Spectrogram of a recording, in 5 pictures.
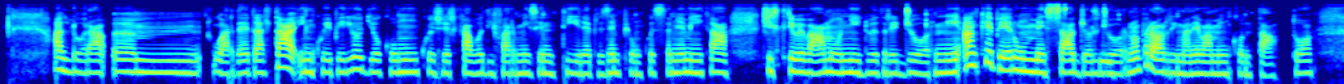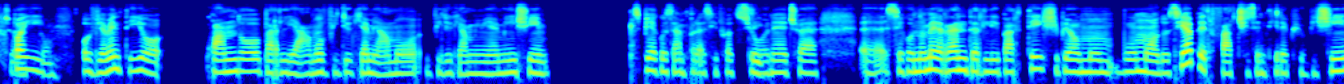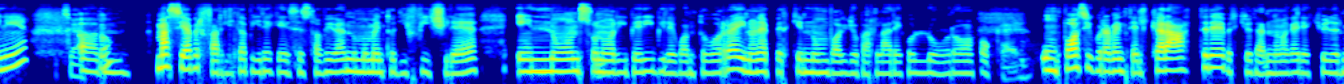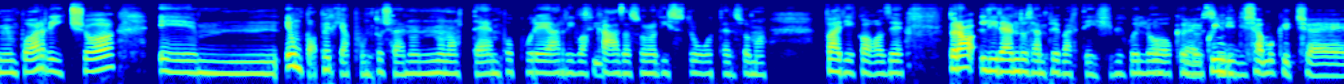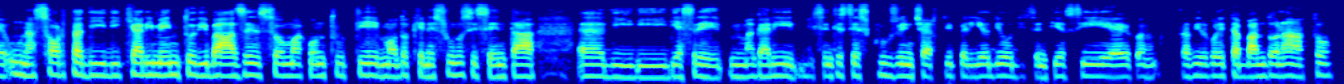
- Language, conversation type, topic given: Italian, podcast, Come fai a mantenere le amicizie nel tempo?
- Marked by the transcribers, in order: "reperibile" said as "riperibile"; tapping; "cioè" said as "ceh"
